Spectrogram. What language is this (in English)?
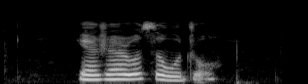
Chinese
